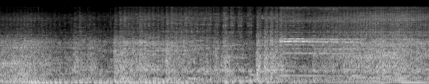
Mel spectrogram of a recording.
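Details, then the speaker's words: Honda SP 125 BS6 after fuel pump washing and refit to cure starting and stalling problems; self-start catches and settles into a steady low idle without stumbling or stalling; normal start and idle. "चलिए finally हम start करते हैं bike को, देख सकते हैं की को ऑन करेंगे और सेल्फ लेंगे,"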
